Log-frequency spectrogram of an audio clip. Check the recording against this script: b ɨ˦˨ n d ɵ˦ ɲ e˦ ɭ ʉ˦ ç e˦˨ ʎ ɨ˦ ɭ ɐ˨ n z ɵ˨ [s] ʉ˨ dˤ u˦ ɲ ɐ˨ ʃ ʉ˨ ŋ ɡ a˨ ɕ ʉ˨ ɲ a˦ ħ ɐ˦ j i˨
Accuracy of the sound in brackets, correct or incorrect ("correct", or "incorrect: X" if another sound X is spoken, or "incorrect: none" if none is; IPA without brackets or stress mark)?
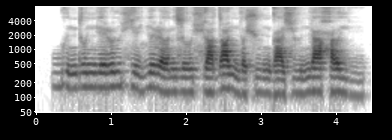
incorrect: ɕ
